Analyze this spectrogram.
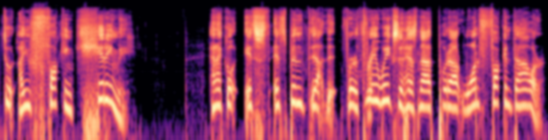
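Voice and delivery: high-pitched, incredulous angry retelling; pissed off. Retold or imitated. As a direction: relive the complaint, voice pushed way up. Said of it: "I'm getting pissed off".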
